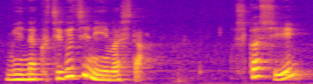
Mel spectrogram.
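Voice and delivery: put-on lively picture-book reading to children; story narration. Pastor reading a picture book to children, lively storytelling. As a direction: read the tale aloud to the congregation, expressive.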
